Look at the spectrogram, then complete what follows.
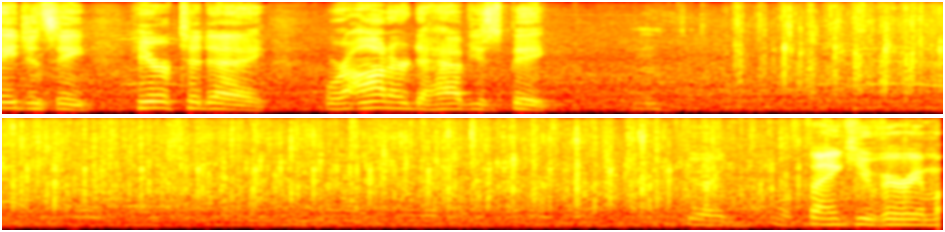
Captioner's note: applause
